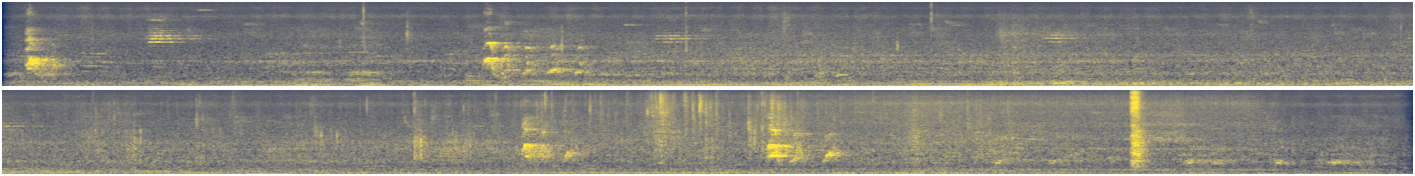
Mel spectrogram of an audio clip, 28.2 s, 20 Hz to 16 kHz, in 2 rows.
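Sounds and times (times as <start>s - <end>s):
residential street ambience in Paranoa: 0.0s - 28.2s
car parking on a residential street: 14.1s - 27.6s.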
